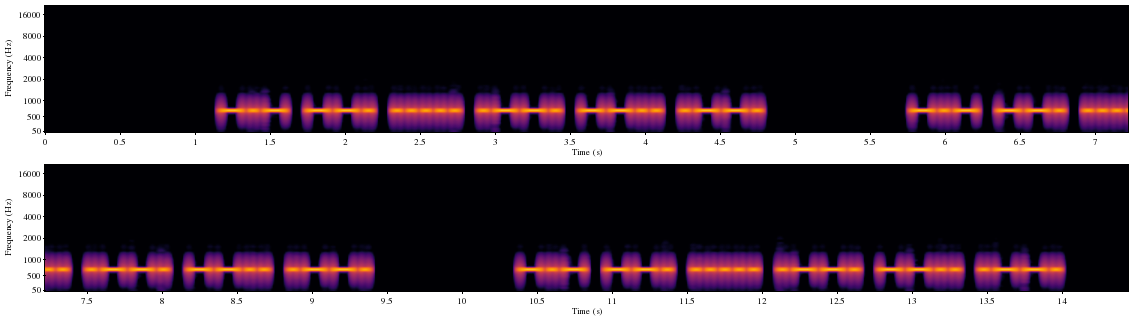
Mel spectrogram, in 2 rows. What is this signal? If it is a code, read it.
Morse code, heard as a keyed tone, about 25 wpm, 700 Hz. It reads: KG5PZP KG5PZP KG5PZP
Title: USA Call Signs - 6 Characters - Repeated 3x - 25wpm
